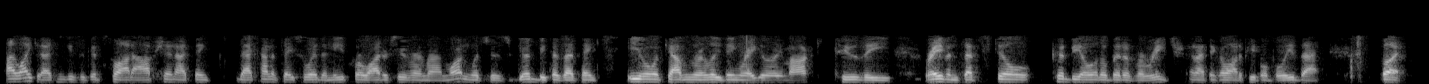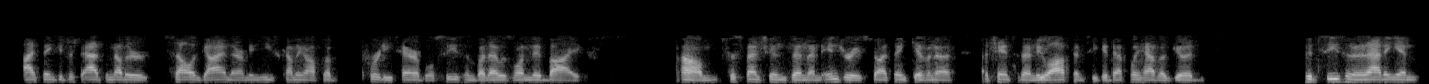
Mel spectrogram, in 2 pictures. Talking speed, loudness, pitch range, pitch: 235 wpm, -26 LUFS, 105-115 Hz, 110 Hz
